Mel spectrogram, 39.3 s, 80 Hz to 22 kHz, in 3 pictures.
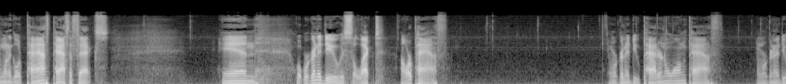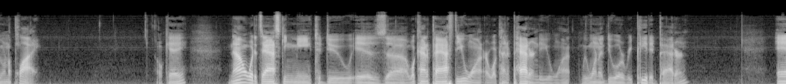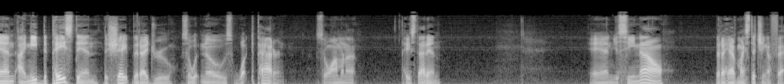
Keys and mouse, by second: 0.9 click, 2.3 click, 5.3 click, 8.0 click, 8.9-11.1 drag, 12.5 click, 14.7-15.7 drag, 19.5 click, 22.8 click, 32.7 click, 36.2 click, 36.7 click.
